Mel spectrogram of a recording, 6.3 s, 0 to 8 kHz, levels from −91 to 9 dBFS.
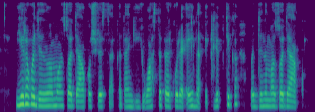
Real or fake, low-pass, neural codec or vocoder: fake; 7.2 kHz; codec, 16 kHz, 8 kbps, FunCodec, trained on LibriTTS, 25 frames a second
